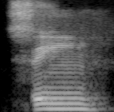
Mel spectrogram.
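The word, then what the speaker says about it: Cine: i always pronounce it is it sign or scene scene scene remember we i talked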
